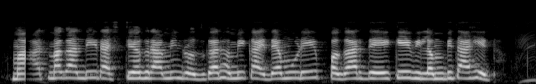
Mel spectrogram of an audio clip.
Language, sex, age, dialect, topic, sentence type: Marathi, female, 18-24, Varhadi, banking, statement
